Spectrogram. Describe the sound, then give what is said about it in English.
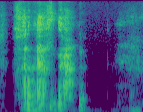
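A loud burst of coughing, one long harsh cough followed by a short second hack, then quiet breathing-like noise. “Bloody hell, sorry, I keep coughing.”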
